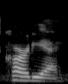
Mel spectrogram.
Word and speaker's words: Cartier: It's spelled Cartier, but it's Cartier.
